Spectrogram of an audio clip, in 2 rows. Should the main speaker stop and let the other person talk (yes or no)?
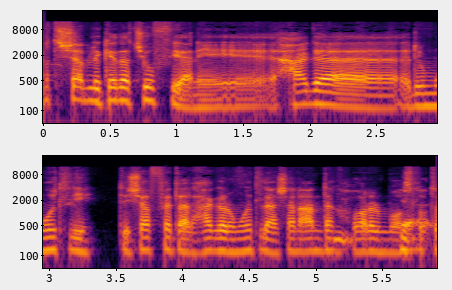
yes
